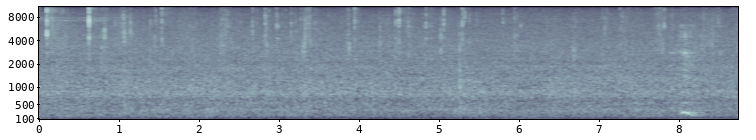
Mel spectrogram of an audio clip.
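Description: Hand-eating sounds: fingers mixing rice and curry on plates and mouths chewing, with a few small clicks, over a steady background hiss.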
